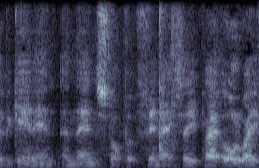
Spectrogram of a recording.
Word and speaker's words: Fine: a little bit confusing looks like work fine but I've been told by proper musicians it's pronounced fini like that that's good I'm going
